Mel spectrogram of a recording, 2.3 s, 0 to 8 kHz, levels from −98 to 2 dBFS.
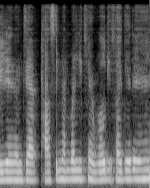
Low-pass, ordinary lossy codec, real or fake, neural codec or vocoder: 7.2 kHz; none; fake; codec, 24 kHz, 1 kbps, SNAC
